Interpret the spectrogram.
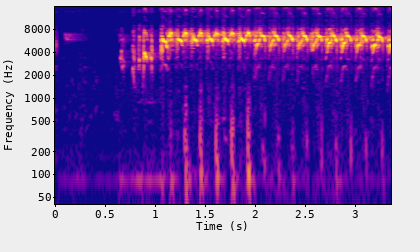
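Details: Tailorbird, likely a male singing to call a rival or female, pours out a dense, high, scratchy stream of rapid chirps and trills, about three notes a second, with no other sounds.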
